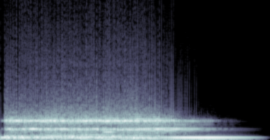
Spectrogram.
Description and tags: Some Djembe samples distorted
dark, distorted, distortion, drone, experimental, noise, perc, sfx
